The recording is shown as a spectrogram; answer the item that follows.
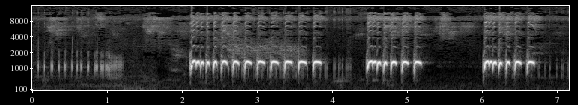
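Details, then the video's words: Local zebra dove, played as a lure to make wild doves answer: a soft rapid rolling run of notes, then three bursts of quick hooked cooing notes, roughly ten, six and five notes, with short silent gaps. "suara panggilan PERKUTUT LOKAL GACOR"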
